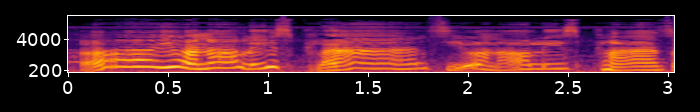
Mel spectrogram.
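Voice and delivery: a hammed-up exasperated husband; mocking ex-husband. Mimicking her ex-husband nagging about her plants, high mock whine. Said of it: "my ex-husband used to".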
